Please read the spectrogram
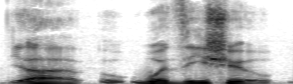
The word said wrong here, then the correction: Washizu: I just want to make sure I'm pronouncing this correctly. Excuse me. Washizu.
